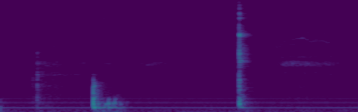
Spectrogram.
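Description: Small lab beakers handled on a tabletop: a faint tap, then a dull knock about a second in, and a sharp clink about three seconds in.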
